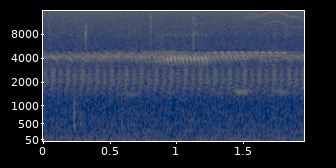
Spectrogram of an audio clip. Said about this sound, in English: We got crickets in the background. We got the crickets. I think I mentioned putting crickets in my shit maybe like 3 months ago. We got them.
